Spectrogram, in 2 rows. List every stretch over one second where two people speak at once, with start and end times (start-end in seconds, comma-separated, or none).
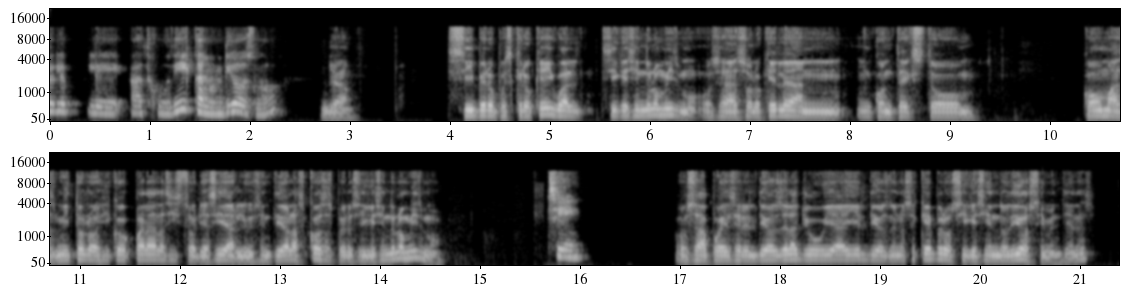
none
